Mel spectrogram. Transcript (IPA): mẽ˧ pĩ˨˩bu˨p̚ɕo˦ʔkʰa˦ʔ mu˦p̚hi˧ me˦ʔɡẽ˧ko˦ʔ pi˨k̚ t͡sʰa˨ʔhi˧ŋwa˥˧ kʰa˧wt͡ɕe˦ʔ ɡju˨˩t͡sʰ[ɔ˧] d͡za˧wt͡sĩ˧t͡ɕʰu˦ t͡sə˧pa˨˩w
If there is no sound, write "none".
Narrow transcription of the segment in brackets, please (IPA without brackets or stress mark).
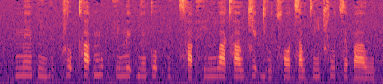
ɔ˧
